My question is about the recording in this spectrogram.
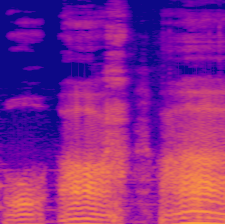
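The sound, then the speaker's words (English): A voice imitates a ghoul's pleased grunts as it is led out of a robotics area: three loud, drawn-out, low groaning grunts, each about half a second to a second long, separated by short pauses, with no words spoken. “You've managed to make your way halfway back towards the door, and the ghoul with its appears to be pleased noises of grunts and.”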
